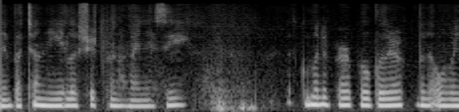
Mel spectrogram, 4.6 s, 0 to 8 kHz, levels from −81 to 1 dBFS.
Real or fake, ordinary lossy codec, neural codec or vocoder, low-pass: fake; none; codec, 16 kHz, 0.7 kbps, FocalCodec; 7.2 kHz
